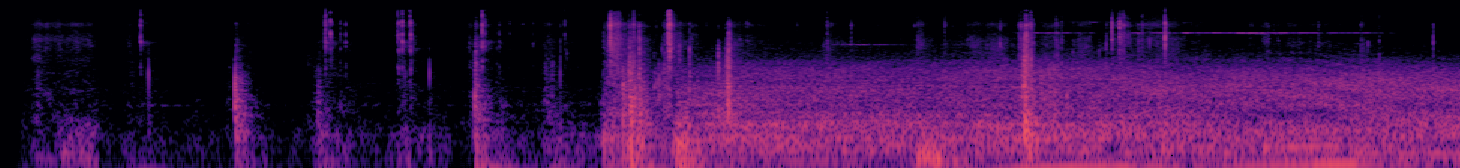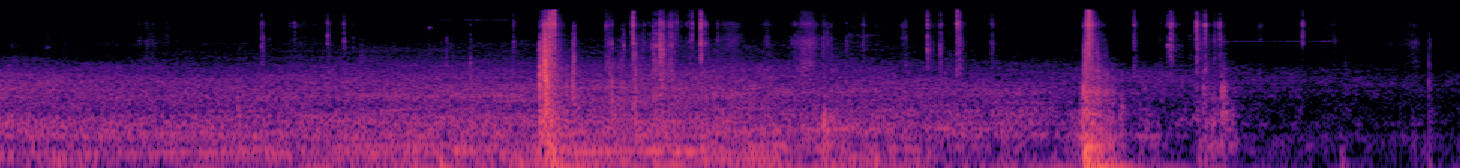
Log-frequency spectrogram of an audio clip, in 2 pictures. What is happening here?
I walked toward the window, I opened window, and I closed the window.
